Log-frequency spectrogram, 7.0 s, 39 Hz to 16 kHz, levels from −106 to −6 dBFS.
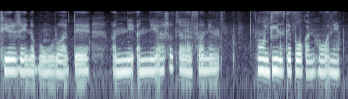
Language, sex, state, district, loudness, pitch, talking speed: Mizo, female, Mizoram, Aizawl, -16 LUFS, 205 Hz, 170 wpm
